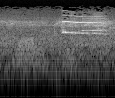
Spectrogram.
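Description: An Indian grey hornbill gives a single high, flat, squealing note lasting about a second, over a soft background hiss.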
